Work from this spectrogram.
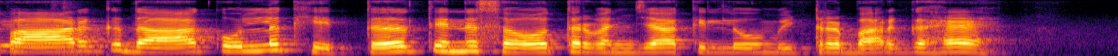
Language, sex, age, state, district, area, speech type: Punjabi, female, 45-60, Punjab, Fatehgarh Sahib, rural, read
